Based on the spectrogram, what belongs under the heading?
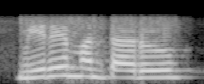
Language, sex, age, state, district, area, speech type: Telugu, female, 30-45, Andhra Pradesh, Sri Satya Sai, urban, conversation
